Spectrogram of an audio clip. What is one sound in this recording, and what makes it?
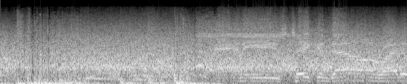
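Football players collide with heavy thuds.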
